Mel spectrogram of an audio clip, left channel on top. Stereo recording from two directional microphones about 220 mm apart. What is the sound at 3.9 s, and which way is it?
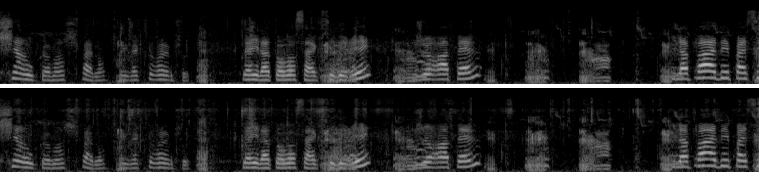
Speech, 10° right (ahead or behind).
